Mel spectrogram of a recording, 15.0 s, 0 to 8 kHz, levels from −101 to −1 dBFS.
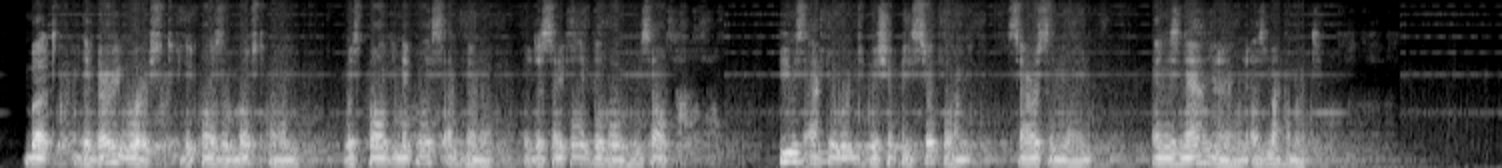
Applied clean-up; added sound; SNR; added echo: neural separator model SepFormer DNS4.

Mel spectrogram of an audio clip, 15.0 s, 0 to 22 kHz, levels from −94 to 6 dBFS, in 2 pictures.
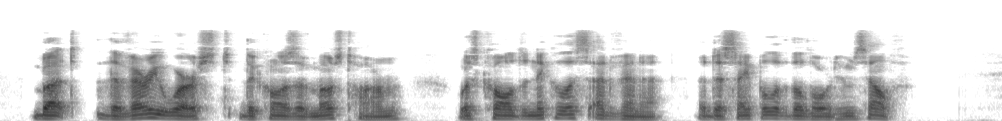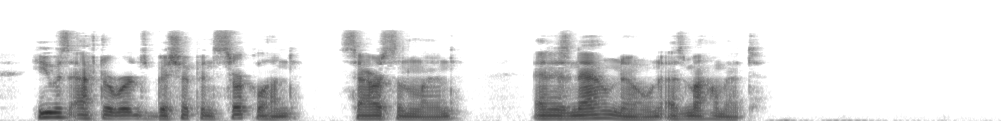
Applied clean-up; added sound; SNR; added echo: none; none; none; none.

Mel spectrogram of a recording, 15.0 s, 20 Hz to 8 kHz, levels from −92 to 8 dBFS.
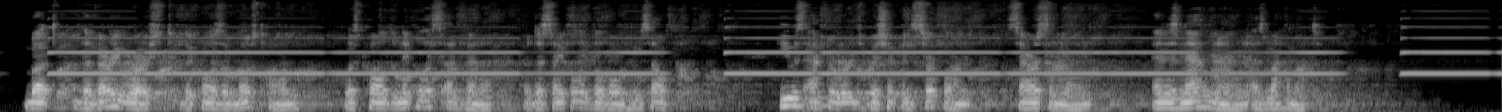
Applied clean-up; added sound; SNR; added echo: none; Wind instrument, woodwind instrument; 9 dB; reverberation time 2.9 s.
